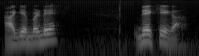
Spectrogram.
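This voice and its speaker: A man's voice: mid-range voice, expressive, slow, no echo. A male teacher giving a classroom lecture, asking questions and answering them himself, repeating key terms with emphasis. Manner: addresses listeners as friends, emphatic.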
